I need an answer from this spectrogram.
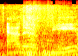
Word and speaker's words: AniMe Matrix: Specifically the, I don't know if it's supposed to be pronounced anime or anim. I keep wanting to pronounce it anime.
